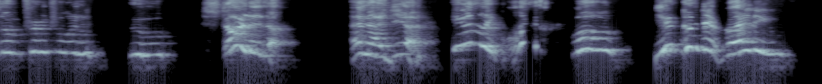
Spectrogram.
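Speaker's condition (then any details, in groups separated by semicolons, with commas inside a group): Cerebral palsy, quadriplegia; speech recognition since 1994, throat dries while talking, drinks and breaks clear throat, nurse helps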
